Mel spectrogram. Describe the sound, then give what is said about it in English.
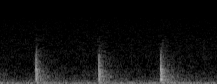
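A man knocks three firm knocks on a wooden side door of a building in a city warehouse section after 11 o'clock, evenly spaced about half a second apart, clear against a quiet background with no voices. “A man steps out and walks to a side door of one of the buildings. He knocks, pauses, then knocks again.”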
